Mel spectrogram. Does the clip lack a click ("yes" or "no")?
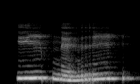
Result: yes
